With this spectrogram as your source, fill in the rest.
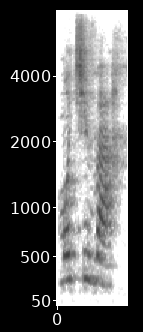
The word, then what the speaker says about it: motivar: In Portuguese po, it's a little different po, and you also don't pronounce the R po. Motivar.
